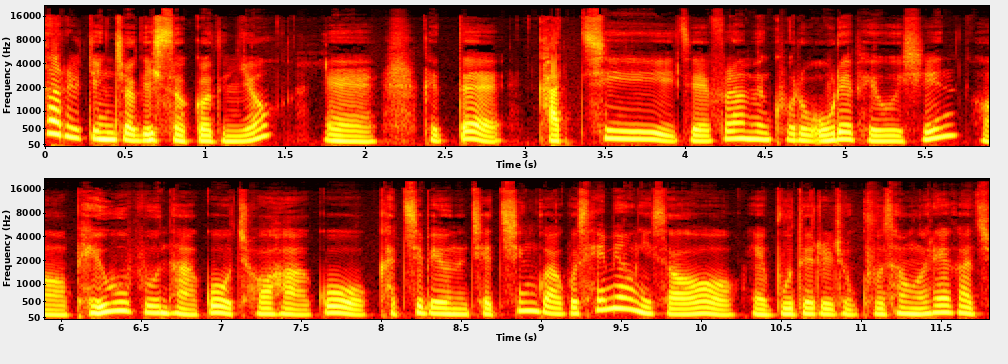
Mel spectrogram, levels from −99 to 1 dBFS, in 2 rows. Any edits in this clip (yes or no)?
yes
